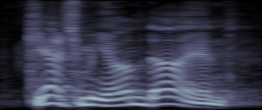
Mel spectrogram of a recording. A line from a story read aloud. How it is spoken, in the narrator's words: said Wagner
